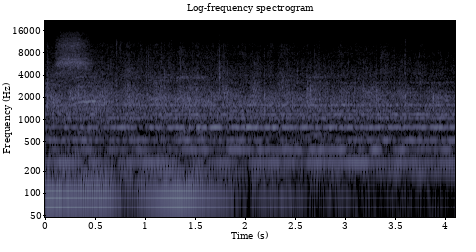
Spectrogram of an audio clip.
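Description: Quiet worship-band music: a held chord, with a low bass tone that fades out about halfway through.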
